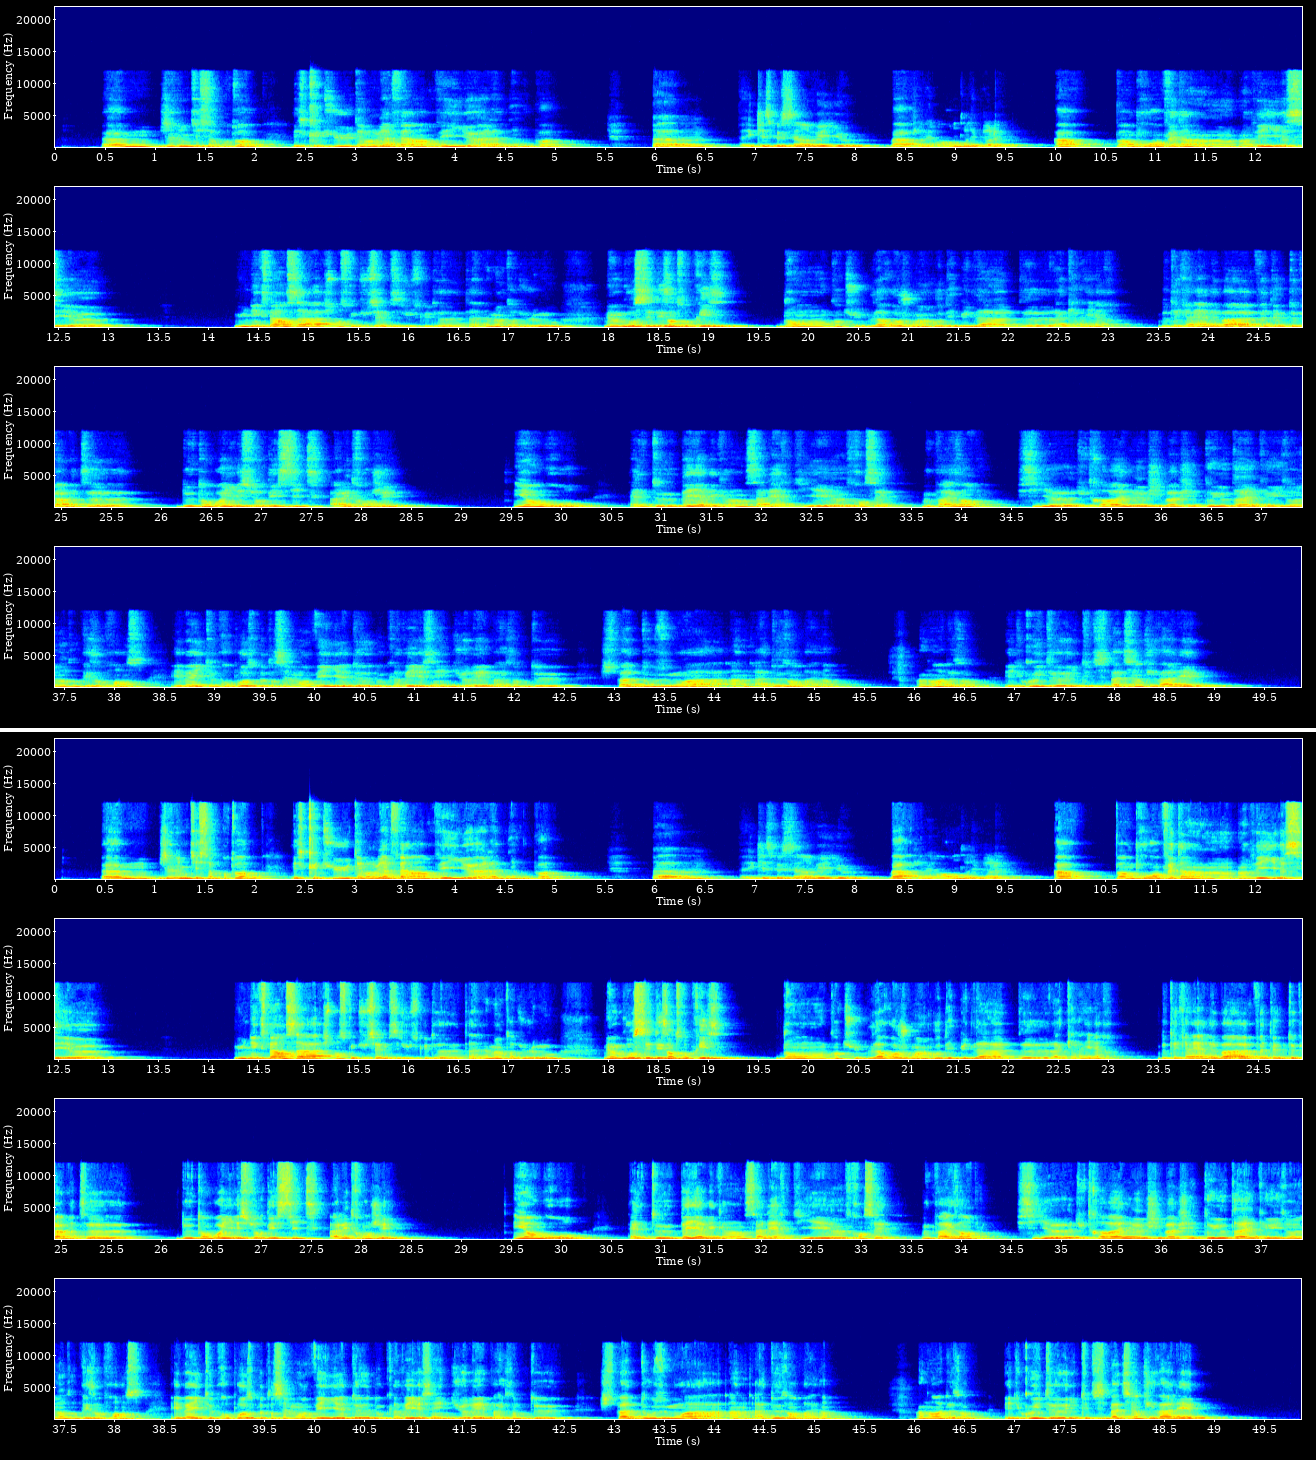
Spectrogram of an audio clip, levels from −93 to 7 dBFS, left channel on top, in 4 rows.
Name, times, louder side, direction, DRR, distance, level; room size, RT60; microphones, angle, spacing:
voice 1, 0.5-2.1 2.4-5.1 8.4-9.2 10.0-10.3 10.6-13.0 14.3-19.2 19.7-23.0 23.5-25.8 26.2-28.4 29.5-30.2 30.7-33.3 33.6-34.2 34.6-38.3 38.6-42.5 42.9-45.3 46.0-46.7 46.9-48.8, right 2 dB, 85° right, 3 dB, 0.5 m, -22 dB
voice 2, 6.0-6.5 6.8-8.0 8.4-9.5 45.8-45.9, equal, 30° left, 0 dB, 0.6 m, -25 dB
3.2 x 2.8 x 2.4 m, 0.82 s
head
